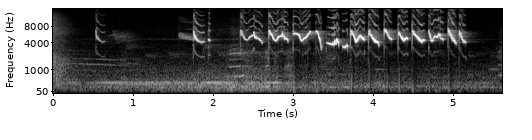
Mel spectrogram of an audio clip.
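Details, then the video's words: White-eye 'líu đấu' song for stimulating and training singers: a few scattered high notes at first, then from just past two seconds a rapid chattering run of high warbled notes lasting about three seconds. "Vành khuyên líu đấu"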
